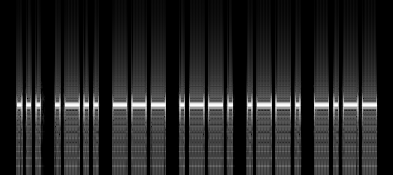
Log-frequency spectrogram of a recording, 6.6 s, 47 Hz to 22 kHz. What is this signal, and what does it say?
Morse code, heard as a keyed tone, about 15 wpm, 550 Hz. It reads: SLOPPY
